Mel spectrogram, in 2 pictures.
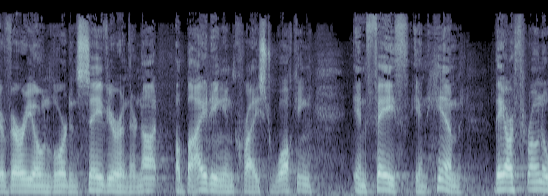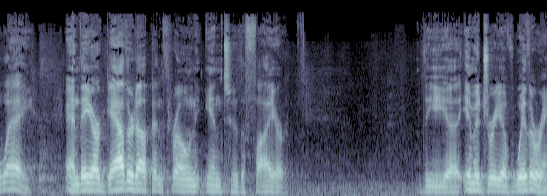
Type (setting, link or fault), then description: setting, large echoing room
